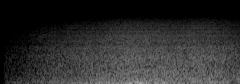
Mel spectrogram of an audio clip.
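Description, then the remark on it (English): A steady wash of ocean surf breaking over a deep water reef at the Lunada Bay surf break, broad and hissing, swelling slightly midway as a wave breaks, with no voices over it. “What makes the waves so great is the location of a deep water reef that creates perfectly shaped waves nearly every time.”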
